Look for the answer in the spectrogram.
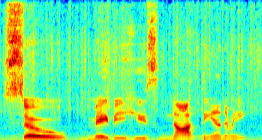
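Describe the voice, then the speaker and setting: Lively, teasing woman played by an actress. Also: on the low side, slow, noisy background. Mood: teasing, curious. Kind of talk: audio drama acting.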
